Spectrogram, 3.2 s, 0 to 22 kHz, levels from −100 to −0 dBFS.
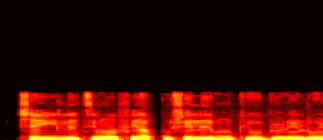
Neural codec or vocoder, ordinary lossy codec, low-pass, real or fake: none; none; none; real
